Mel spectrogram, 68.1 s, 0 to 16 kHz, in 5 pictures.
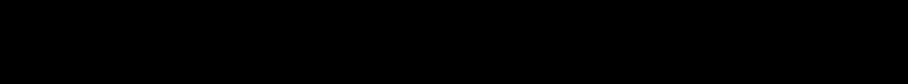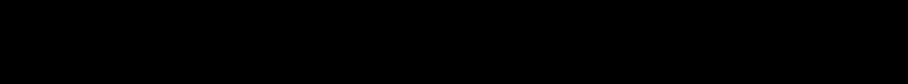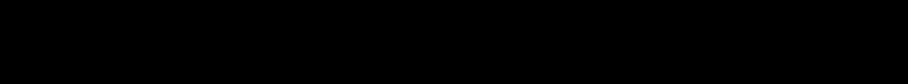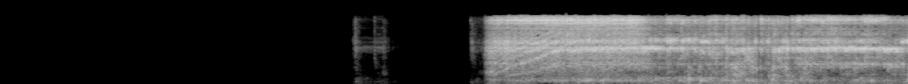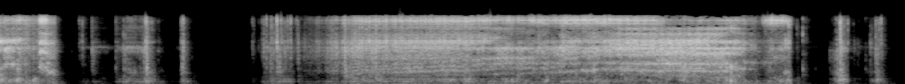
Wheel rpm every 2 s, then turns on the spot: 0, 0, 0, 0, 0, 0, 0, 0, 0, 0, 0, 0, 0, 0, 0, 0, 0, 0, 0, 0, 0, 0, 0, 0, 140, 230, 230, 160, 0, 10, 50, 70, 80, 20.
54-56 66-68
